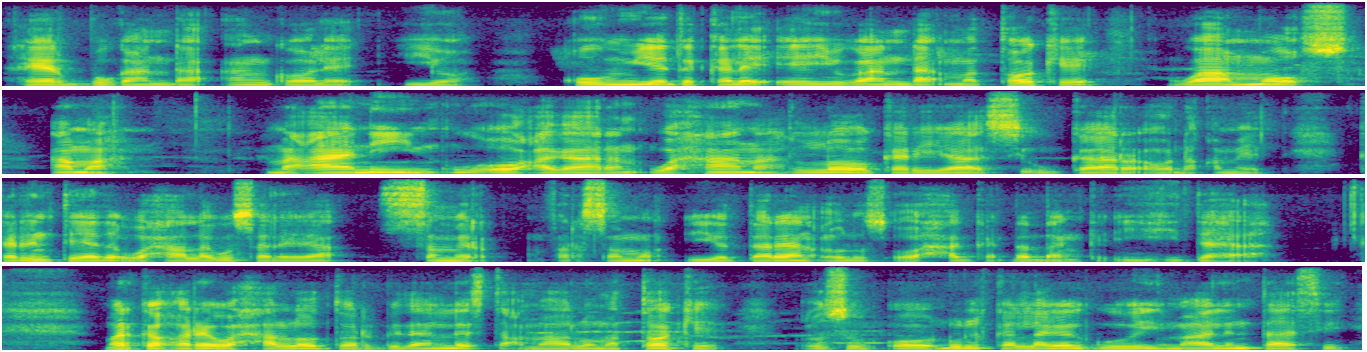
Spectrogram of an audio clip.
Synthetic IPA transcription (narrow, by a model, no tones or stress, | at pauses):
rɛːrbʊɣaːnd̪ɐ̰ʔɐŋɡɔlɛ | ijɔ | qɔwmɪjɐðɐkʰɐlɛʔɛːjʊɣaːnd̪ɐ̰mɐt̪ʰɔːkʰɛ | wɑːmɔːs | ʔɐmɐ | mɑʕɑːnijnʊɔːʕɑɣaːɾɐnwɑħɑːnɐlɔːɡɐɾɪjaːsɪ̰ʊ̰ɡaːɾɐ̰ʔɔ̰ːɖɑqɑmɛːd̪̚ | kʰɐɾɪnt̪ʰɛːðɐwʔɑ̰ħɑːlɐɣʊsɐlɛjaː | sɐmɪr | fɐrsɐmɔijɔd̪ɐɾɛːnʕʊlʊsɔ̰ːħɑɡɐ̰ɖɐɗɐ̰ŋkʰɐ̰ʔijɔɦid̪ɐɦɐ̰ʔɐh | mɐrkʰɐɦɔɾɛwɑħɑːlɔːd̪ɔːrbɪðɐːɪnlɐɪst̪ʰɪ̰ʕmaːlɔmɐt̪ʰɔːkʰɛ | ʕʊsʊbɔːɖʊlkʰɐlɐɣɐɡɔːjɛjmaːlɪnt̪ʰaːsɪ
